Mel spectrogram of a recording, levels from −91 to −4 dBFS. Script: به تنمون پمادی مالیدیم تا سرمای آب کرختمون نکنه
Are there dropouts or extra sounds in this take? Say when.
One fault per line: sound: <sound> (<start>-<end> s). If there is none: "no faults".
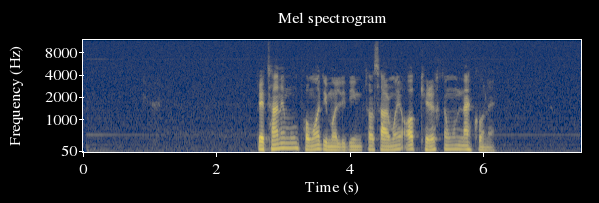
no faults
